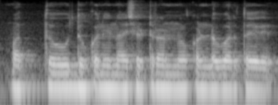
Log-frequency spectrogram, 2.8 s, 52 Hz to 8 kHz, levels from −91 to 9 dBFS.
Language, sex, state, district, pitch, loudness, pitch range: Kannada, male, Karnataka, Bidar, 115 Hz, -13 LUFS, 110-115 Hz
